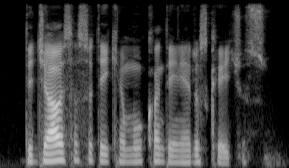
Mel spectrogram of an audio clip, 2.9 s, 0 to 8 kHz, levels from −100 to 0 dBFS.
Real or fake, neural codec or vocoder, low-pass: real; none; 7.2 kHz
